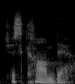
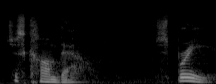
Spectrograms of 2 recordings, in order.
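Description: First: Hushed and reassuring; soothing hush. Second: Softer, hushed calming words; gentle hush; soothing hush. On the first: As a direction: settle them down gently. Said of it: "calming the congregation". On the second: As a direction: ease the room down. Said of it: "repeats calming phrase". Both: Acted.

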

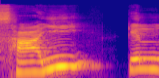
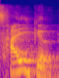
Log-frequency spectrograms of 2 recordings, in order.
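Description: First: সাইকেল stretched very slowly, the আ and ই held long and separately; vowels drawn apart. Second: Said in the usual way. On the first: Shown as a demonstration. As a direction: say সাইকেল in slow pieces, সা-ই, then কেল. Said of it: "একটা ই আসছে". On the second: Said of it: "এটার উচ্চারণ কি হচ্ছে".

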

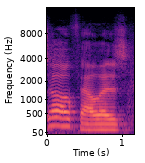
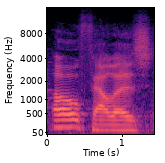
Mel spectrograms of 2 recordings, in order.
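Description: First: Slow, mock-shocked "oh, fellas"; drawn-out mild surprise from a stranger's voice; a lightly voiced shocked co-host; baffled woman again. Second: Slow, mock-shocked "oh, fellas"; a lightly voiced baffled radio woman. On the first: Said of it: "a voice I don't know goes". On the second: Shown as a demonstration. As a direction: drag it out like the shocked co-host. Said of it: "if I were to do an impression of that".

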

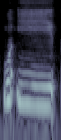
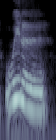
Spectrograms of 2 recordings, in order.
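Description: First: "will" in separate sounds, w-ee-l; sounded out. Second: Said in the usual way. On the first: Shown as a demonstration. Teacher demonstrates spelling to learners, "will" sounded out. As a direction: break "will" apart sound by sound. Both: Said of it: "네, 스펠링 이".

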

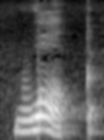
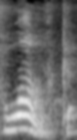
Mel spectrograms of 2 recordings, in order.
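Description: First: Walk with a silent L, wok; right walk. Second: Walk with the L sounded, wolk; wrong walk. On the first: Teacher modeling the correct walk for students. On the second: Teacher showing the wrong way to say walk. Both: Shown as a demonstration. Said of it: "ما اسمهاش walk".

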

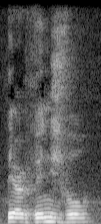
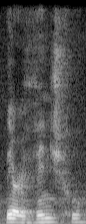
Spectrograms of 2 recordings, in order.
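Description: Both takes have the same delivery.

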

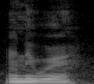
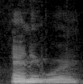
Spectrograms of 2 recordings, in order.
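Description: First: Said in the usual way. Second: Firm, louder anyway. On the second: Real, not acted. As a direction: punch out anyway. Louder repeat of same filler.

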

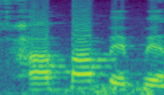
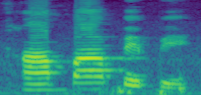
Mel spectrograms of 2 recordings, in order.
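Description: First: "ফাঁপা পেঁপে" with purely oral vowels; de-nasalised "ফাঁপা পেঁপে"; missing nasality. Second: "ফাঁপা পেঁপে" with vowels sent through the nose; clearly nasal "ফাঁপা পেঁপে". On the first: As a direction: show the slip, no nose sound in "ফাঁপা পেঁপে". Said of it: "ফাঁপা পেঁপে নয়". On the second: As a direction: model "ফাঁপা পেঁপে", nasalising the first vowel of each word. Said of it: "ফা, ফা নাক থেকে". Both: Shown as a demonstration.

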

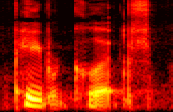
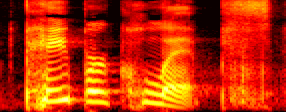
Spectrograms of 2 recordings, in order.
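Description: First: Said in the usual way. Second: "Paper clips" high, loud and drawn out, falling at the end; incredulous repeat. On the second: Acted. Robber finding the vault's contents, "Paper clips" said slowly, high and incredulous. Repeats the disappointing reveal in disbelief.

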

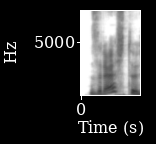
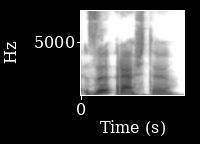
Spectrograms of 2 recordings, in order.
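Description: First: Said in the usual way. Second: "з рештою" with з split off from рештою; said as two words. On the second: Shown as a demonstration. Teacher asking together or apart, "з рештою" split. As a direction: separate the з in "з рештою". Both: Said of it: "разом чи окремо".

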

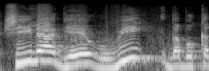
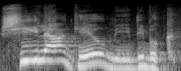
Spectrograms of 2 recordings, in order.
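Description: First: Slow wrong example. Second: Very slow, word by word, reading the correct example; slow dictation. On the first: Teacher shows students the incorrect sentence, slow and marked. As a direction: spell out the wrong version deliberately. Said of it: "എന്നല്ല പറഞ്ഞത്". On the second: Teacher reads the correct sentence slowly to the class. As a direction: read the right sentence out slowly. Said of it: "ഇവിടെ gave എന്ന് പറയുന്നത്". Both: Shown as a demonstration.

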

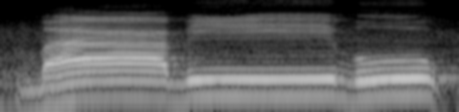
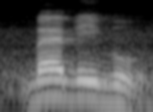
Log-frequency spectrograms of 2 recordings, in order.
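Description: First: বা বি বু with each vowel stretched very long; wrongly drawn-out vowels. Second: Said in the usual way. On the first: Shown as a demonstration. Teacher shows students the wrong way, vowels dragged out very slowly. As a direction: drag every syllable of বা বি বু far too long. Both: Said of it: "কোনো অবস্থাতেই টান দেওয়া যাবে না".

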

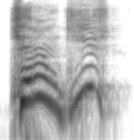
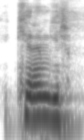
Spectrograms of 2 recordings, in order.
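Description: First: Exasperated shout. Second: Said in the usual way. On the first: Real, not acted. Gamer yells at his player to come on, exasperated shout. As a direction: yell the order at the screen.

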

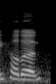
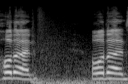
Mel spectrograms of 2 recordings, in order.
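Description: First: Said in the usual way. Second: Loud. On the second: Real, not acted. Calling out to teammate.

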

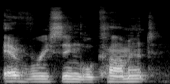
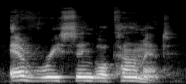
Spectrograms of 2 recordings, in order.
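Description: First: Said in the usual way. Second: "every single comment" pushed higher and louder, hitting "every"; emphatic repeat. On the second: Real, not acted. Ranting at Hollywood, second time with a higher, louder emphatic stress. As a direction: stress "every" hard, leaning on the whole phrase.

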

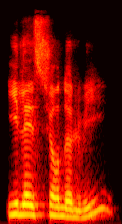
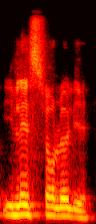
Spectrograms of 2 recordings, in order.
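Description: First: "sûr de lui" with a d and a gliding "lui", rising at the end; contrasting minimal phrases. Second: "sur le lit" with an l and a plain "li", falling at the end; contrasting minimal phrases. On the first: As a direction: model "sûr de lui", ending up on LUI. ("sûr de lui" con d y "lui", final ascendente) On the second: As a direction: model "sur le lit", closing downward on LIT. ("sur le lit" con l, final descendente) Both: Shown as a demonstration. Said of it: "tratan de decirlo eso diez veces seguidos".

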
